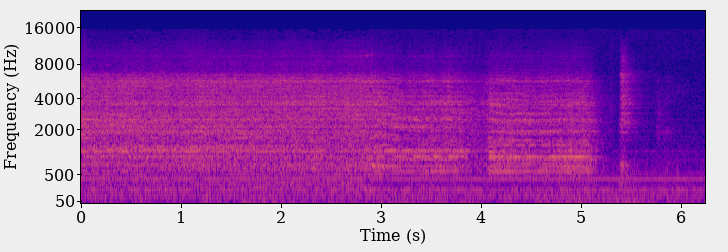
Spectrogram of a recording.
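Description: Vehicle engine and road noise from a training film, heard through the room's loudspeakers, running steadily for about five seconds and then dropping away, with a single sharp click near the end.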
